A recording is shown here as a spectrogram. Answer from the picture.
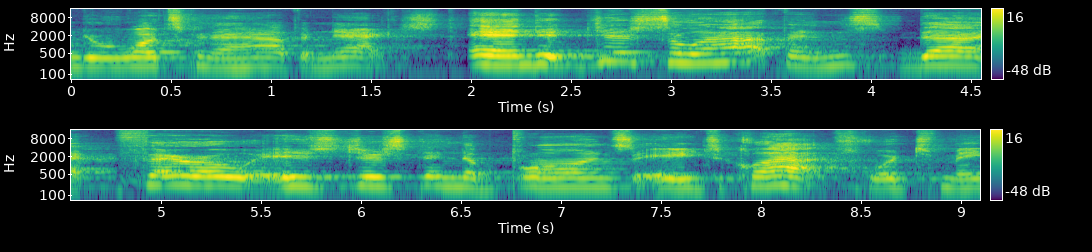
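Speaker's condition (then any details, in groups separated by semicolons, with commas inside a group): Cerebral palsy; only one hand usable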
